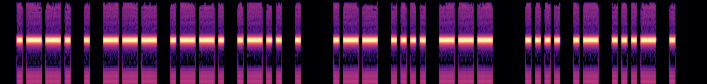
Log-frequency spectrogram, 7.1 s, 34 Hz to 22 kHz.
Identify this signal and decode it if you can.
Morse code, heard as a keyed tone, about 25 wpm, 1000 Hz. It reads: PEOPLE WHO HAVE
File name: qotdfiles / 25wpm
